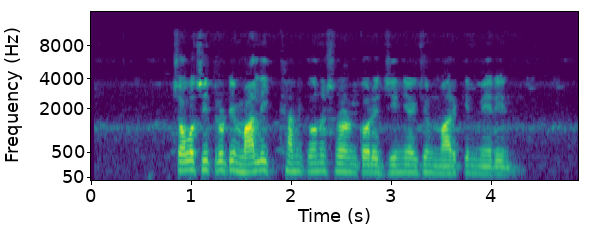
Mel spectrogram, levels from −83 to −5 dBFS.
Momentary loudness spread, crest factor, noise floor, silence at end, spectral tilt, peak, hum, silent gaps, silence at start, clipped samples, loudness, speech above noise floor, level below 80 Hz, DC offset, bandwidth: 15 LU; 22 dB; -54 dBFS; 0.65 s; -5.5 dB/octave; 0 dBFS; none; none; 0.85 s; under 0.1%; -21 LUFS; 33 dB; -62 dBFS; under 0.1%; 11 kHz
